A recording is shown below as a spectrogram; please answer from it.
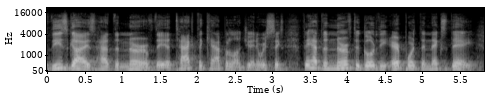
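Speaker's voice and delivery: ordinary delivery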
